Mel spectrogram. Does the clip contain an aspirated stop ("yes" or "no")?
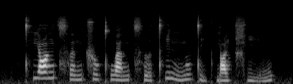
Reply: yes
